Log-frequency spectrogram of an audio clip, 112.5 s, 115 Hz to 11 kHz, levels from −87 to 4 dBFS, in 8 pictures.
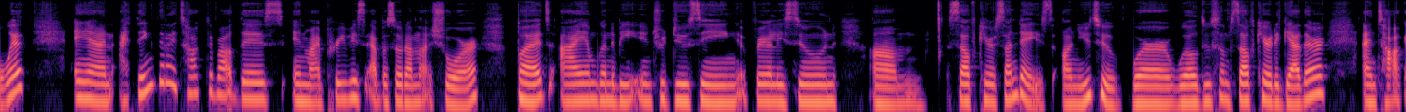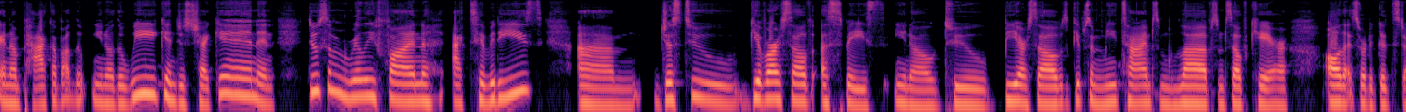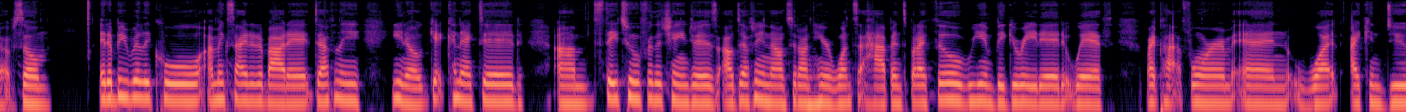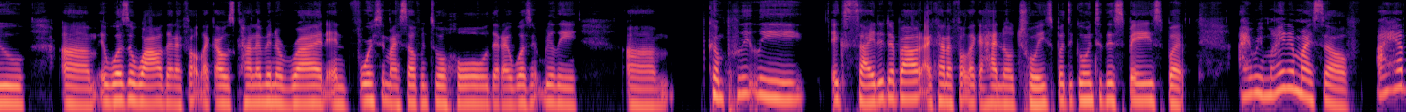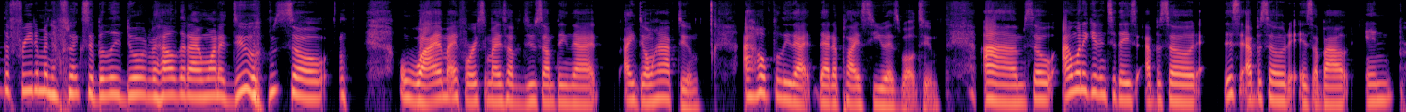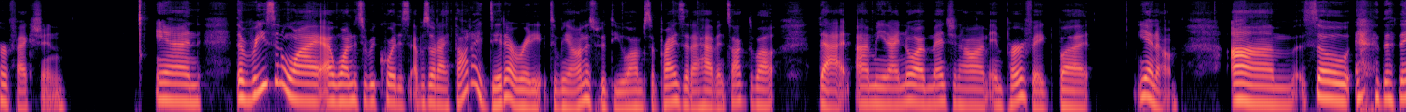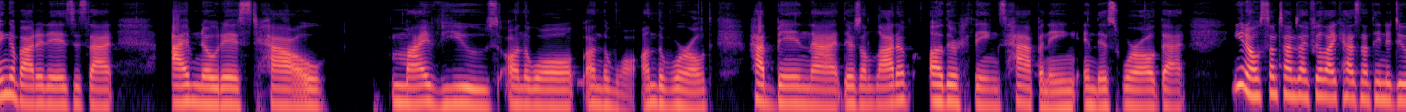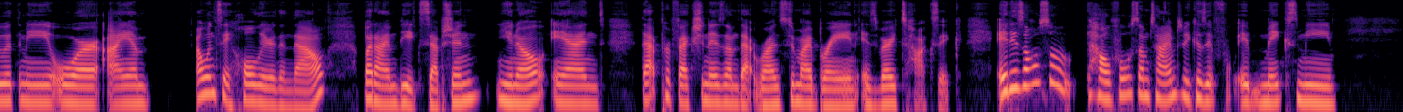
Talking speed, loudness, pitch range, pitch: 190 wpm, -23 LUFS, 165-195 Hz, 175 Hz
